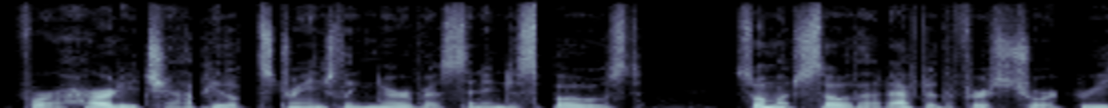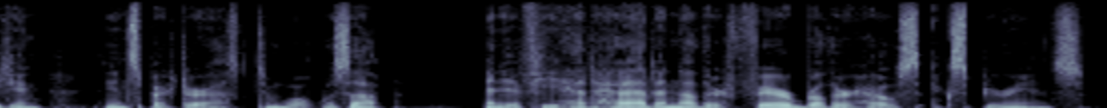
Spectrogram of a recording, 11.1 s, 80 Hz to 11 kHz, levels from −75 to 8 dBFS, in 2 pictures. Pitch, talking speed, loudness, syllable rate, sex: 85 Hz, 190 wpm, -23 LUFS, 5.7 syllables/s, male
